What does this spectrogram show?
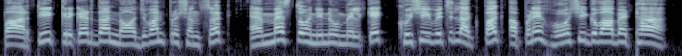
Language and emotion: Punjabi, happy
